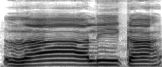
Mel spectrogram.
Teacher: এরপরে বলবেন লাম জের লি কাফ জবর কা তাহলে জালিকা জালিকা এই জালের মধ্যে টান হবে লাম এবং কাফের মধ্যে টান হবে না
